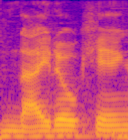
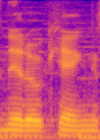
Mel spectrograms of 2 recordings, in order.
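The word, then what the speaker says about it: Nidoking: I know what - technically pronounce like Knight o king or something but I've always said Nitto King since I was a kid and it's really hard to break that habit so if that offends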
